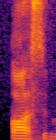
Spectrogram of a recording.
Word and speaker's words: Qasim: You say Qa. This is Qamar, Qamar, Qa, Qa, Qa, Qamar, Qasim, right? Qa and Ka, Qa, Ka, Qa, Ka. So you need to get the difference between these two.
